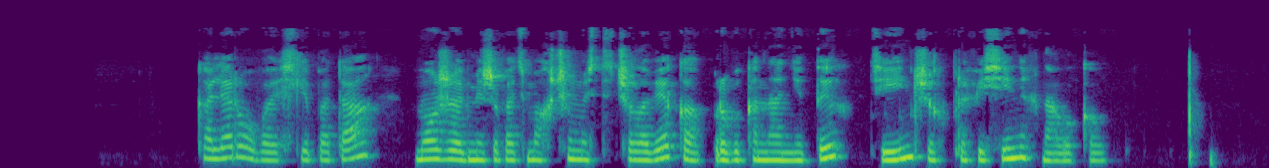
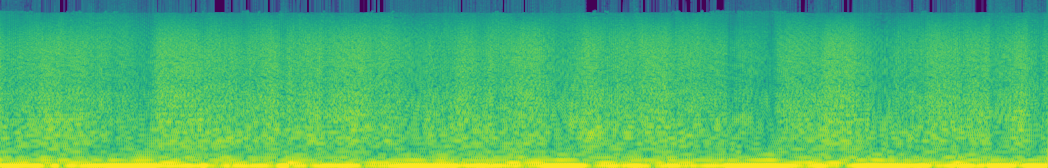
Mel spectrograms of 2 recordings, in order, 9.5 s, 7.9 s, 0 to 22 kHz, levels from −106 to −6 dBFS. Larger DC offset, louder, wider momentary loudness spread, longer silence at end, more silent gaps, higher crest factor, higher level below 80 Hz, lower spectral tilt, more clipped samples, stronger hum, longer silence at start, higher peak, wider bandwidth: neither; second, -27 LUFS vs -7 LUFS; first, 12 LU vs 3 LU; first, 0.55 s vs 0 s; neither; first, 22 dB vs 4 dB; second, -72 dBFS vs -6 dBFS; about the same, -5 dB/octave vs -4.5 dB/octave; second, under 0.1% vs 8%; neither; first, 1.5 s vs 0 s; second, -6 dBFS vs 0 dBFS; second, 11.5 kHz vs 16 kHz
